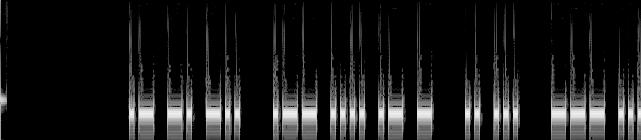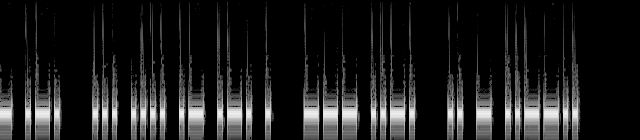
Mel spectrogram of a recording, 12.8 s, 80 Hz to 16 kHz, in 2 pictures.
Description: Morse code, heard as a keyed tone, about 25 wpm, 700 Hz. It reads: AND WHAT IS OUR SHARE OF IT?
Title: Sentences from Top 1000 Words - Review Part 6 - 25wpm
